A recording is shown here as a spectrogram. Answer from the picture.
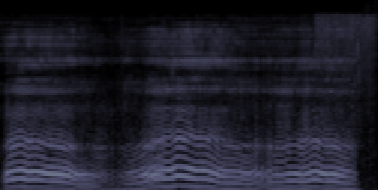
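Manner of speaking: drawn-out wondering whoa; amazed whoa. Real, not acted. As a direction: marvel at it. Amazed at something in game.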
